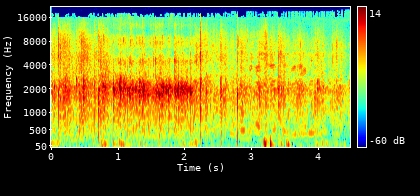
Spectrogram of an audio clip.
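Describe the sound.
Applause at a church assembly after a closing prayer, a dense, steady clatter of many hands that holds at an even level throughout, with voices mixed in.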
